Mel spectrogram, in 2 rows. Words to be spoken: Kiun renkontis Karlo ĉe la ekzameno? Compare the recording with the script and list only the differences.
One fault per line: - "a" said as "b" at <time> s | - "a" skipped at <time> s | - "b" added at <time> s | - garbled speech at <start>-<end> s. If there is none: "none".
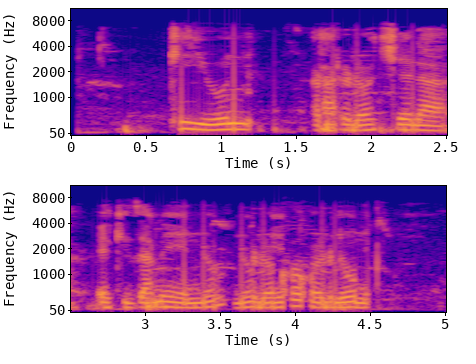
- "renkontis" skipped at 1.1 s
- garbled speech at 3.6-4.5 s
